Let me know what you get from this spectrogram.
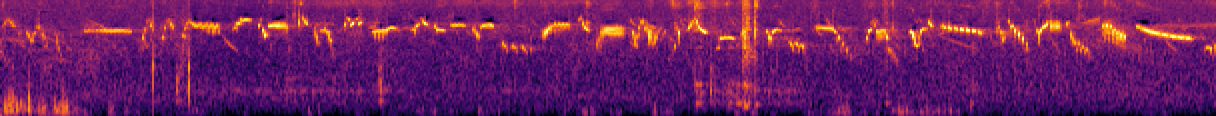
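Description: A songbird singing a long, unbroken run of quick, varied chirps and trills. At the start water is poured from a flask into a metal camping pot, with a few light knocks as the flask and pot are handled.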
